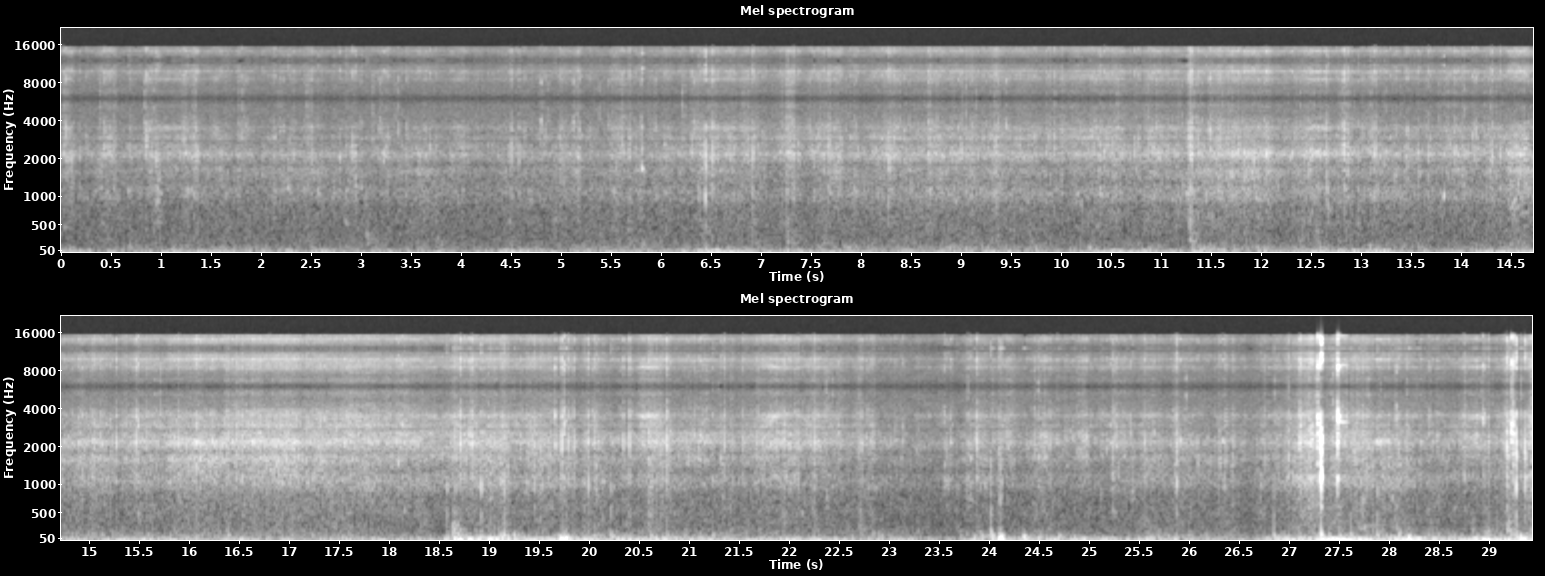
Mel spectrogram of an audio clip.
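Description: Water washing along the hull of a small El Toro sailing dinghy under sail. Wind buffets the microphone in gusts through the second half, and there is a sharp knock near the end.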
